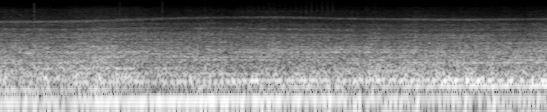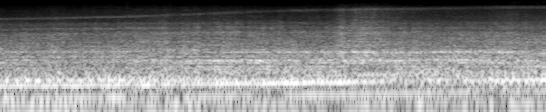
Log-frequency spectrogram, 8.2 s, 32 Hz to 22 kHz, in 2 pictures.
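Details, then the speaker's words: Car fitted with a new ball-bearing billet GTX2860 turbo (replacing an Evo TD05 16G), exhaust cutout open, under load; a high, clean turbo whistle climbs and holds over the engine drone. Spool is healthy and faster, but it only builds about 8 psi; a boost leak is suspected. "What do you reckon of the turbo sound? Fucking sounds mint."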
